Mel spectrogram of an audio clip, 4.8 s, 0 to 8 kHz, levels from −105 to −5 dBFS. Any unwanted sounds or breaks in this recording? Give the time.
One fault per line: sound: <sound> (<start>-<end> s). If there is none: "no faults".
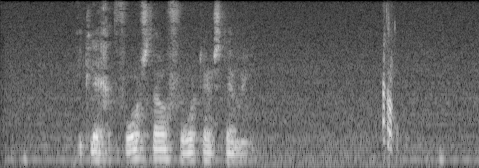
sound: chirp (3.8-4.0 s)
